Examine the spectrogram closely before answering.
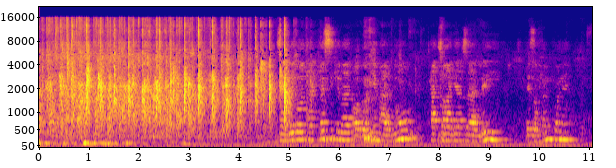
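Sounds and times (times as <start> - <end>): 
audience applauding at a gathering: 0.0 - 5.0
low steady hum: 0.0 - 11.0
speech: 5.0 - 10.7.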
